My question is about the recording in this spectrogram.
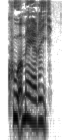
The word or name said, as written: kurmageri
